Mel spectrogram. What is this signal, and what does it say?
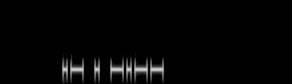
Morse code, heard as a keyed tone, about 30 wpm, 700 Hz. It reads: AEY
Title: USA Call Sign Postfixes - 3 Letters 30wpm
